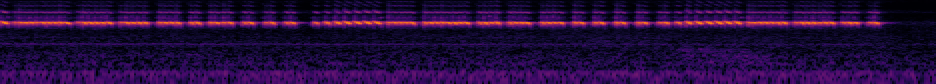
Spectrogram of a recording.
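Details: Lone insect in the grassy patch of a tiny home garden, heard at night and recorded up close with a phone. A continuous high-pitched chirping trill of rapid pulses for six seconds, then it stops; the night is otherwise silent.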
